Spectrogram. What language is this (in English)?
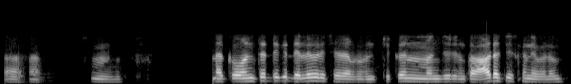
Telugu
